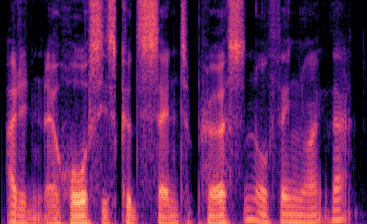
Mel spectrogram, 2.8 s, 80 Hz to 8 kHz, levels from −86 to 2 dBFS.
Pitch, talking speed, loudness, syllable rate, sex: 100 Hz, 260 wpm, -18 LUFS, 5.3 syllables/s, male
